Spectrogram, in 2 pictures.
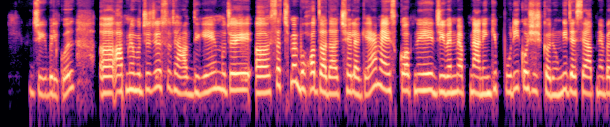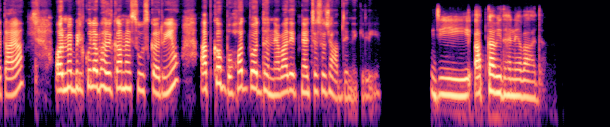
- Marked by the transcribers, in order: none
- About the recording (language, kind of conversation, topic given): Hindi, advice, मैं अपनी गलती ईमानदारी से कैसे स्वीकार करूँ और उसे कैसे सुधारूँ?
